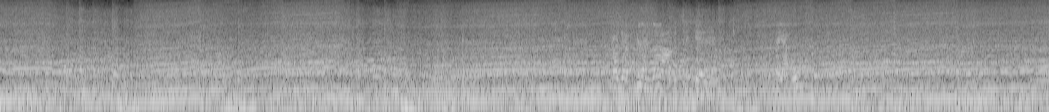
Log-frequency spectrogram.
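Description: A racing car engine screams at high revs, rising and dropping as gears shift.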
